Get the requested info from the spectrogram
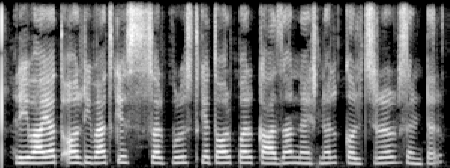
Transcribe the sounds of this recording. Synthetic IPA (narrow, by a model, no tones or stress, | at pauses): ɾɪʋaːjət̪ɔːɾːɪʋaːd͡ʒkesɐɾpʊɾʊst̪ʰket̪ɔːɾpɐɾkaːzanɛːʃnəlkəlt͡ʃəɾəlsẽːɳʈəɾ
